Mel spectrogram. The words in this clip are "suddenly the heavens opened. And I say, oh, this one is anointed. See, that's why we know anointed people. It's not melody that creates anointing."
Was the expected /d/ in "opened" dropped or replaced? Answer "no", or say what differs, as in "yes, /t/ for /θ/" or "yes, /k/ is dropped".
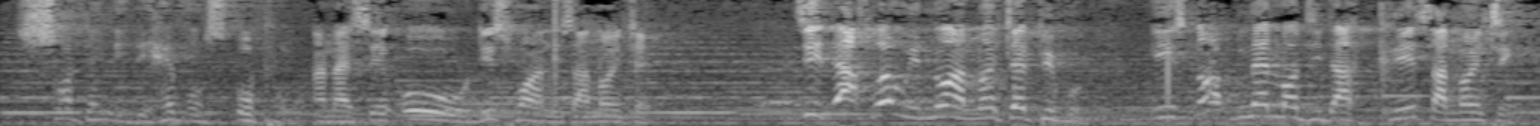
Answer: yes, /d/ is dropped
